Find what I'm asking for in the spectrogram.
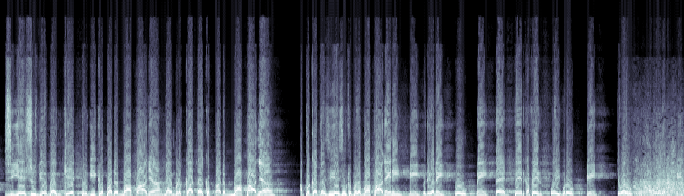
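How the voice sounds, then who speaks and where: A man hosts a heated live-stream debate in a mocking, scornful way, laughing often. His pitch leaps from high, loud jeers down to low mutters, with a slightly raised voice overall. Long reverb trails behind each phrase.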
